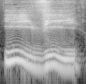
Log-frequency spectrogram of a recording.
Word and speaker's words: Evie: Ähm, selbst der Name Evie, ne? also wie die weibliche Hauptfigur heißt. Ne? Ähm, e ist der fünfte Buchstabe, also Evie, der Name wird ja IV, also EV ausgesprochen.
